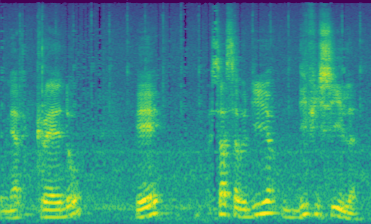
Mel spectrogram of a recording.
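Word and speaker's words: merkredo: L'accent tonique tombe sur l'avant-dernière syllabe. Alors par exemple, là c'est mercredi, mercredo, c'est pas mercredo comme on dirait en français, c'est mercredo, et ça veut dire difficile, mal faciligi.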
